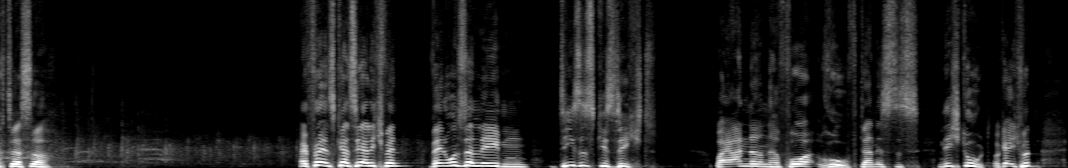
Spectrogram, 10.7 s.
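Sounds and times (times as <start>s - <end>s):
crowd applause: 0.0s - 4.3s
speech: 0.1s - 0.6s, 3.0s - 6.6s, 7.2s - 10.6s.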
